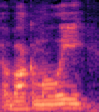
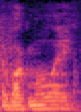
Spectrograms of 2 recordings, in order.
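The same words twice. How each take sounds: First: The vowel is stressed and sounds like E. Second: The vowel sounds like A. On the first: "really emphasize the E" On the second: "make it kind of sound like an A"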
